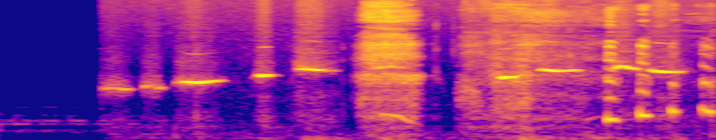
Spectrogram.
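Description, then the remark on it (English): Someone whistles a bouncy, jaunty tune, short bright notes hopping up and down in pitch with a quick breathy rush partway through, no talking. “Don't laugh at me whistling in a jaunty fashion.”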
